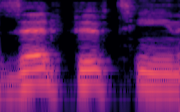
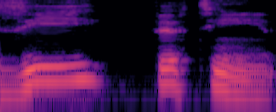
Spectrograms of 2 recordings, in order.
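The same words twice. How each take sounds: First: The letter is said the British way. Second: The letter is said the American way.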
